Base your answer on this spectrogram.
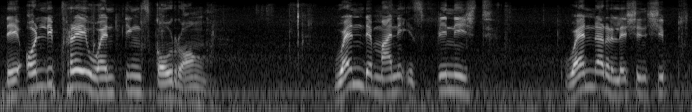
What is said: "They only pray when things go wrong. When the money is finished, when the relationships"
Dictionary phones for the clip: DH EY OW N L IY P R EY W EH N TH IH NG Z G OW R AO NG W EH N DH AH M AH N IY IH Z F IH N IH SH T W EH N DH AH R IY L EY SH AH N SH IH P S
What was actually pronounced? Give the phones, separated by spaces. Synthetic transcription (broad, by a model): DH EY OW N L IY P R EY W EH N T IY NG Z G OW R AO NG W EH N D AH M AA N IY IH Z F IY N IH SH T W EH N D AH R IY L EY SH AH N SH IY P S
